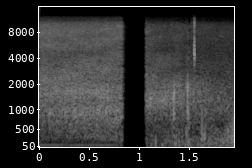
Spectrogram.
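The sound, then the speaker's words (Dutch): Steady roar of street traffic with many cars rushing by while someone waits to cross the street, mixed with wind buffeting the microphone; the sound cuts out briefly, then the passing traffic resumes, loud and continuous. “nou moet ik heel even wachten, want er komen nu echt allemaal auto's voorbij.”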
